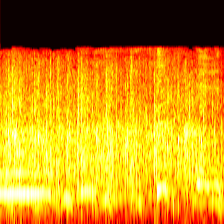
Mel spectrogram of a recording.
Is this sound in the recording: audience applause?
yes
